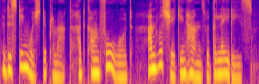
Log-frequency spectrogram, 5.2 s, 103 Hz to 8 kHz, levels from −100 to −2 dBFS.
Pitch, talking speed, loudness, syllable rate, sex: 185 Hz, 150 wpm, -17 LUFS, 4.5 syllables/s, female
